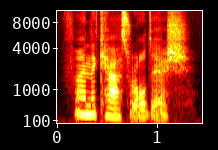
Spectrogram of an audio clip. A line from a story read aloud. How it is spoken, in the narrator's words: murmurs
